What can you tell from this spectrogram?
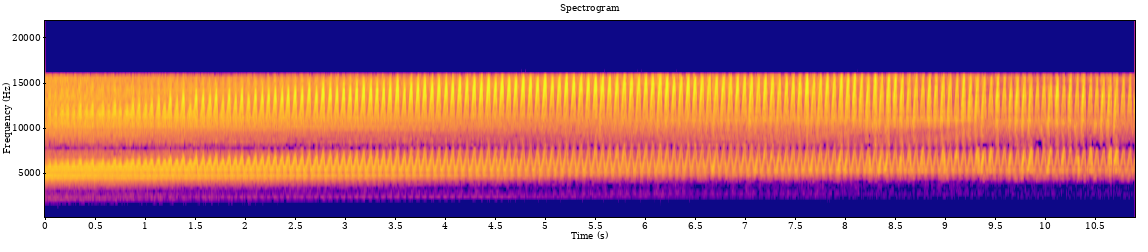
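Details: Large brown cicada recorded on 14 July 2011, a Thursday, giving a dense, continuous sizzling buzz high in pitch that holds steady for the whole stretch, with a fine rapid pulsing throughout and no other clear sounds.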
